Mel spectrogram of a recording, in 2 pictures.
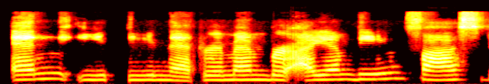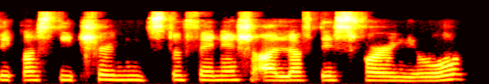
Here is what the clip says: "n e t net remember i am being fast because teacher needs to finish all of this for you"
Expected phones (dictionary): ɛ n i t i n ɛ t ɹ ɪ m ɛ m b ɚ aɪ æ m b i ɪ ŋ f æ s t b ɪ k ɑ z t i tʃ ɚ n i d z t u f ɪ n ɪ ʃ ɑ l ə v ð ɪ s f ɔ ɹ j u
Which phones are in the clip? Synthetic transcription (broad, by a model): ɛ n i t i n ɛ t ɹ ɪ m ɛ m b ɚ aɪ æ m b i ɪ ŋ f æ s t b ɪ k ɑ s t i tʃ ɚ n i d s t u f ɪ n ɪ ʃ ɑ l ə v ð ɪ s f ɔ ɹ j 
